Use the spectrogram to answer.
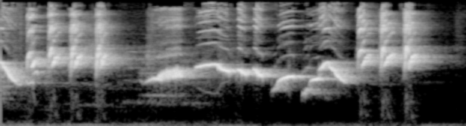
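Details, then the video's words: Energetic White-rumped shama song meant to prompt reluctant shamas to sing, with quick chirped notes followed by a long slurred whistle that rises and falls, then a burst of sharp chips. "Murai Batu GACOR Full ISIAN‼️ COCOK untuk Pancingan Murai Malas Bunyi dan Kurang Emosi"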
